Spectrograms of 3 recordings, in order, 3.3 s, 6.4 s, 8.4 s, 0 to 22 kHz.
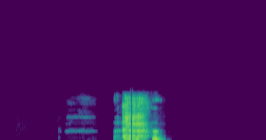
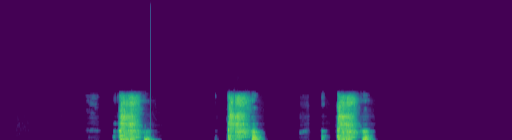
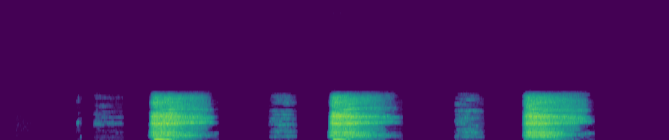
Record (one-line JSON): {"cough_length": "3.3 s", "cough_amplitude": 30525, "cough_signal_mean_std_ratio": 0.28, "three_cough_length": "6.4 s", "three_cough_amplitude": 32416, "three_cough_signal_mean_std_ratio": 0.32, "exhalation_length": "8.4 s", "exhalation_amplitude": 30368, "exhalation_signal_mean_std_ratio": 0.38, "survey_phase": "beta (2021-08-13 to 2022-03-07)", "age": "45-64", "gender": "Female", "wearing_mask": "No", "symptom_none": true, "smoker_status": "Current smoker (e-cigarettes or vapes only)", "respiratory_condition_asthma": false, "respiratory_condition_other": false, "recruitment_source": "REACT", "submission_delay": "1 day", "covid_test_result": "Negative", "covid_test_method": "RT-qPCR"}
